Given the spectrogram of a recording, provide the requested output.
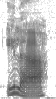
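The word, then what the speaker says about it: إلى: But ila, on the other hand, doesn't have any tashdid on it. So it doesn't have any tashdid. There is another thing here. It has a ya, small ya here.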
